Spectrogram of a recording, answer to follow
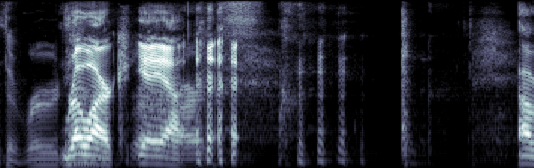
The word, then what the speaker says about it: Rourke: Mike Rourke. Rourke. Mhm. Rourke. Am I saying it right? The word. Roark.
